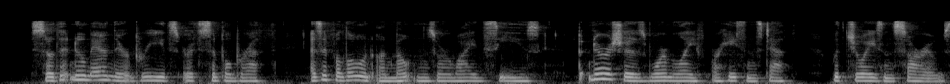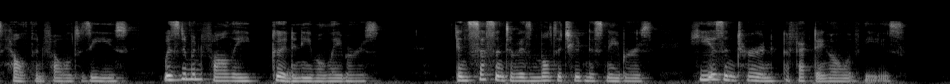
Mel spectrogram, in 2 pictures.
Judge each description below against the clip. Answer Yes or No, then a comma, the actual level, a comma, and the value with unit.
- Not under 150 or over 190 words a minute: Yes, average, 165 wpm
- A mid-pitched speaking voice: Yes, medium, 160 Hz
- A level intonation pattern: Yes, narrow, 2.3 semitones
